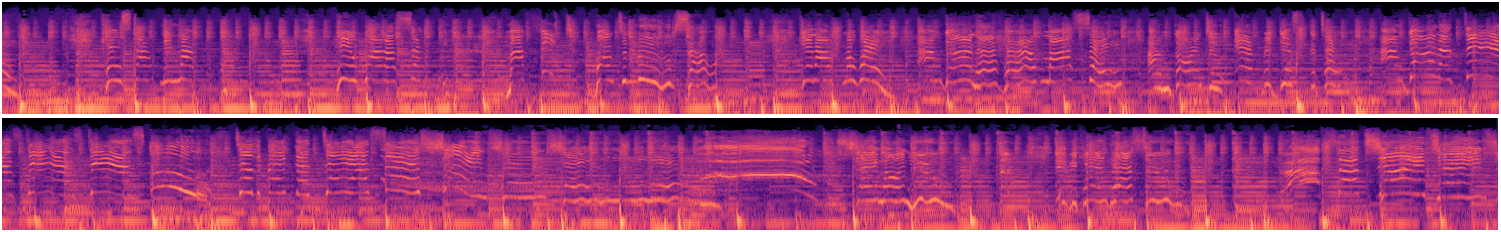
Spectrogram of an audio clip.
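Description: An upbeat disco track plays loudly and steadily on the radio, with a driving four-on-the-floor beat, bright horns and layered vocals filling the full thirty seconds without any talk over it.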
